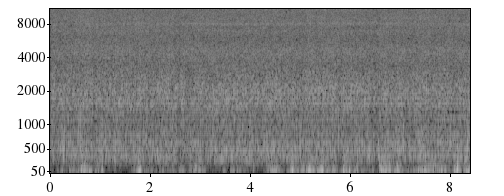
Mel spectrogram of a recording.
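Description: Steady background hiss of indoor room noise, with irregular low rumbles and bumps.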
